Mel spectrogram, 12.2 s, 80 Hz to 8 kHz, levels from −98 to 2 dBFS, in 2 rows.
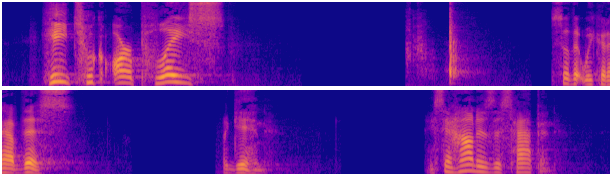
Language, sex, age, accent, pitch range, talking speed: English, male, 40-59, American, 155-195 Hz, 85 wpm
